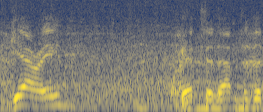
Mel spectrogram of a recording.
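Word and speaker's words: Gery: He spells it G E R Y and pronounces it Gary.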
